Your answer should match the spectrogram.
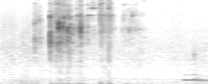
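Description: Small metal sewing-machine presser feet clinking together as they are handled and taken out, a quick cluster of clinks about half a second to a second in.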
